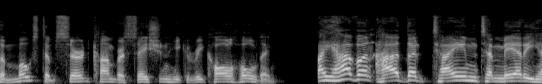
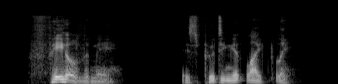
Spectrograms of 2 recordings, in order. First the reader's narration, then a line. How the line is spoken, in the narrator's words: Grim muttered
